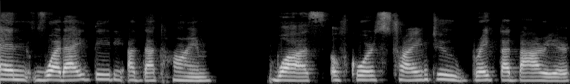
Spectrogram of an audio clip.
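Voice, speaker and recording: Very slow and monotone, a woman's flat delivery stays at a medium pitch. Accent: Spanish. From Colombia. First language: Spanish. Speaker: architect, professional association leader. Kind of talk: panel discussion, personal testimony.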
